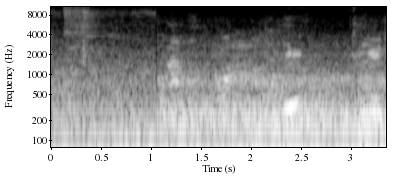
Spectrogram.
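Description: Diners chatter in the background.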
